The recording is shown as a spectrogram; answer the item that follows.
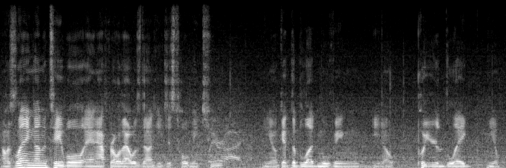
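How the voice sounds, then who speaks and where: A man's voice: lowish voice, fairly even intonation, normal speed, background noise. A man giving casual, rambling gameplay commentary mixed with personal storytelling, conversational and free with swearing. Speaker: gaming video creator.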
